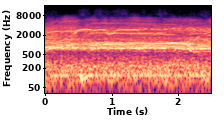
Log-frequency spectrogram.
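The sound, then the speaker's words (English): A large live crowd at a live radio broadcast at Hammerheads, picked up by room microphones, screams and cheers continuously, a dense, loud wall of high-pitched voices with whoops and yells blending together without a break. “And the louder you scream, the more it's gonna get picked up on the radio.”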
